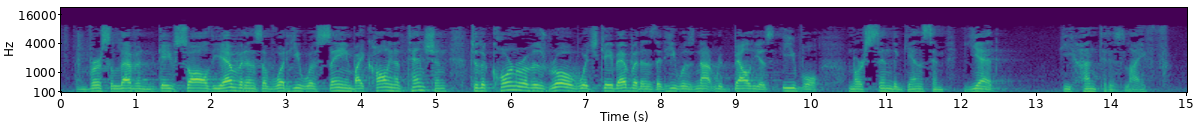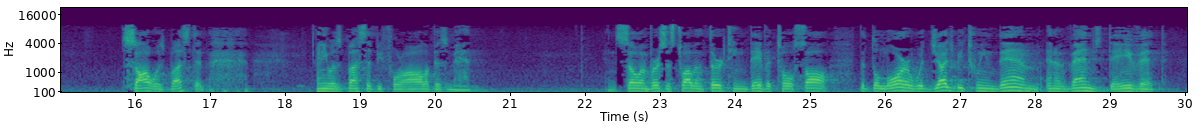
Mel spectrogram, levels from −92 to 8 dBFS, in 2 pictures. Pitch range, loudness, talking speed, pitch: 115-135 Hz, -19 LUFS, 140 wpm, 125 Hz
